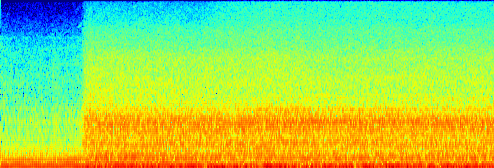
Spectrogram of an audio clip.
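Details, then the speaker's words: Dodge Cummins diesel truck with a newly fitted downpipe and exhaust brake: off throttle, the quiet diesel drone jumps to a loud, steady exhaust roar as the exhaust brake engages; it works normally. "breake works that's nice that's that's on and off of the throttle yeah it's just on right there"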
